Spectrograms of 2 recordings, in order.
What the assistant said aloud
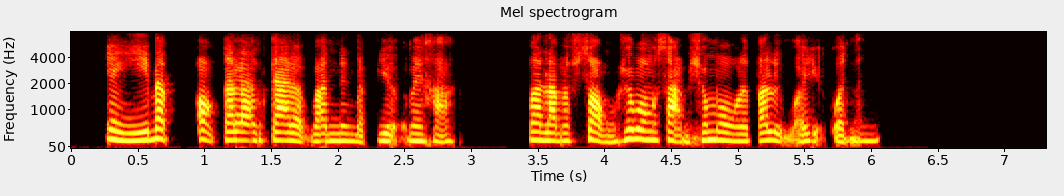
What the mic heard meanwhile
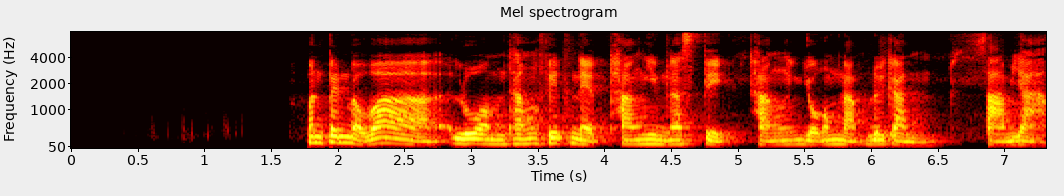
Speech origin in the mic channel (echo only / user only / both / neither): user only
